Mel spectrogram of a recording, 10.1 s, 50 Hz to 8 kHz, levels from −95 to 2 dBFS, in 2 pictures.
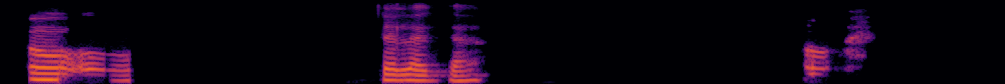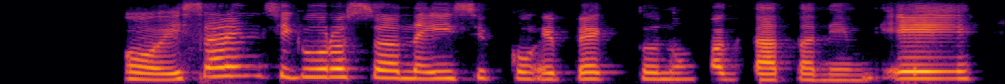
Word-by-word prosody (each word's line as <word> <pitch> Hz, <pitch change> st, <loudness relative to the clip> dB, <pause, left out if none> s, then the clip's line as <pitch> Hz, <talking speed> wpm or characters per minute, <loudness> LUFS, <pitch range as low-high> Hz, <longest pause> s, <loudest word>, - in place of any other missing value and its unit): Oo. 195 Hz, -4 st, -8 dB, 1.3 s
Talaga. 185 Hz, -2 st, -11 dB, 1.6 s
Oh. 210 Hz, -, -13 dB, 1.6 s
Oo. 225 Hz, -3 st, +3 dB
Isa 235 Hz, +9 st, +2 dB
rin 335 Hz, 0 st, 0 dB
siguro 300 Hz, -1 st, +2 dB
sa 280 Hz, -3 st, +1 dB
naisip 250 Hz, +1 st, -2 dB
kong 235 Hz, -1 st, -2 dB
epekto 230 Hz, +1 st, -1 dB
no'ng 225 Hz, 0 st, -6 dB
pagtatanim, 205 Hz, -1 st, -2 dB
eh, 245 Hz, -1 st, +5 dB
230 Hz, 85 wpm, -24 LUFS, 205-255 Hz, 1.6 s, eh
